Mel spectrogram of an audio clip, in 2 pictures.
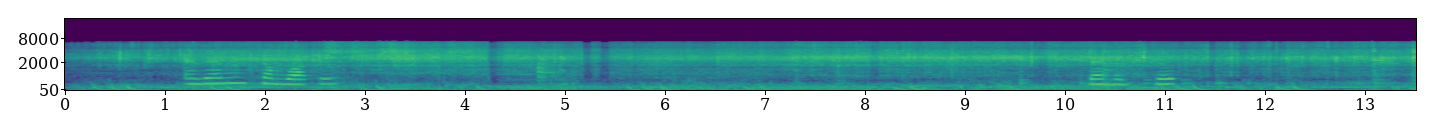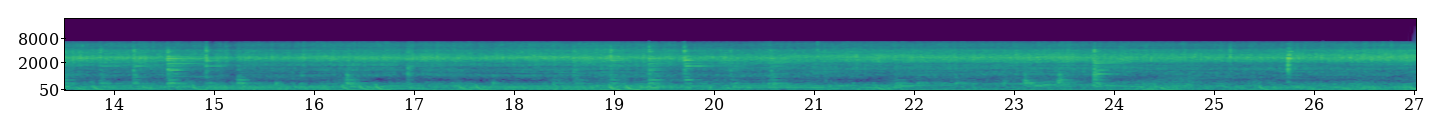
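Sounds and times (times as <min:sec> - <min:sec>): leaves and onions sizzling in oil: 0:00.0 - 0:27.0
wooden spatula scraping and tapping pan: 0:10.4 - 0:21.2.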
